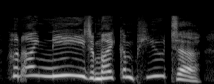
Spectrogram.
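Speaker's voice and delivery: very high-pitched whine; desperate wail. A narrator's reading. Son begging mum for his computer, desperate.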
